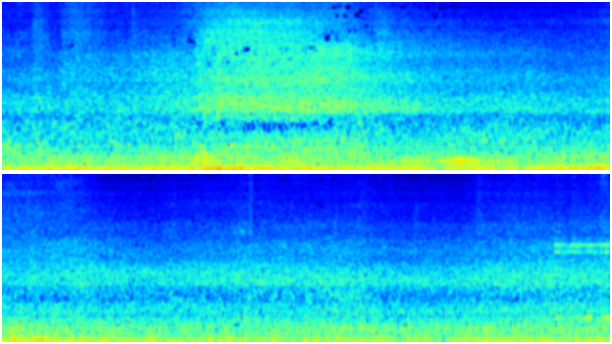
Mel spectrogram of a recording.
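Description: A double-decker sightseeing bus driving past close by: its engine rumble and tyre noise build to a peak about three seconds in, then fade into steady street traffic.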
